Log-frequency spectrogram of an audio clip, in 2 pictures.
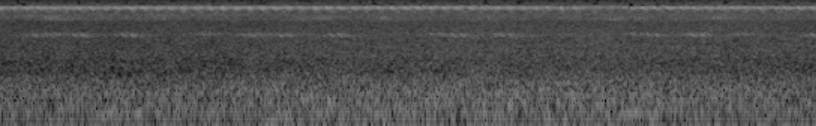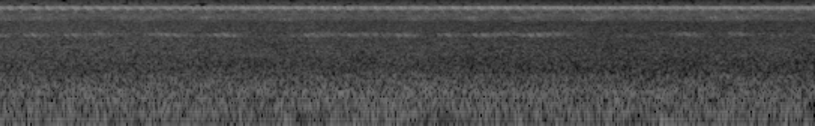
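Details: Crickets and other insects on a rainy night somewhere in India: a steady shrill, finely pulsed trill high up, with a lower pulsing chirp band that rises and fades in short bursts over soft, constant rain hiss.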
